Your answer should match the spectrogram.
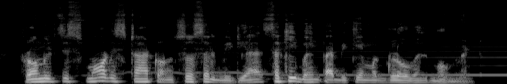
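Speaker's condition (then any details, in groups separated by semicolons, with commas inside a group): No condition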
